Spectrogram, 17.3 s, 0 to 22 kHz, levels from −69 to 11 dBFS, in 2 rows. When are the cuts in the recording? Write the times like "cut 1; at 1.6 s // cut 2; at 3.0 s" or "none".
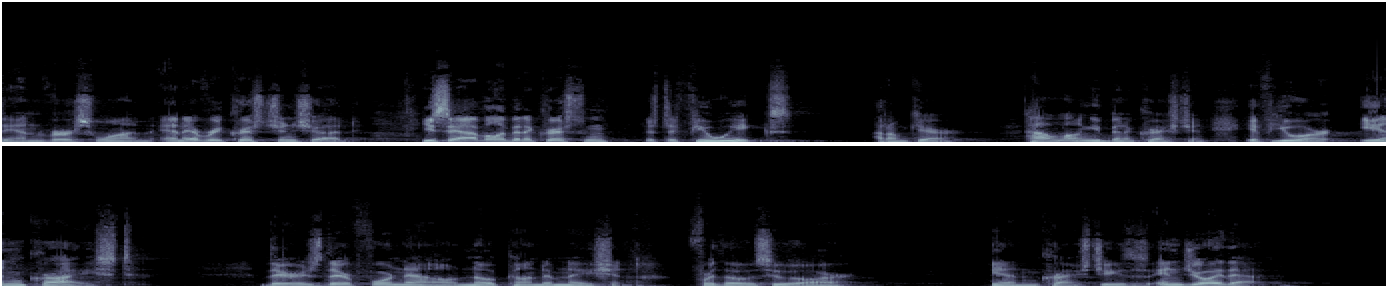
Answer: none

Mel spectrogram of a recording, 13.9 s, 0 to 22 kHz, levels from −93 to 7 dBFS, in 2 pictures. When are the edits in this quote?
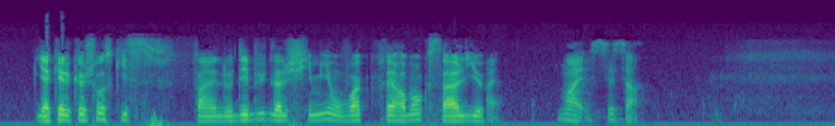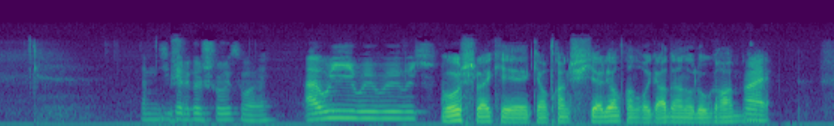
cut 1; at 7.9 s // cut 2; at 9.4 s // cut 3; at 10.6 s

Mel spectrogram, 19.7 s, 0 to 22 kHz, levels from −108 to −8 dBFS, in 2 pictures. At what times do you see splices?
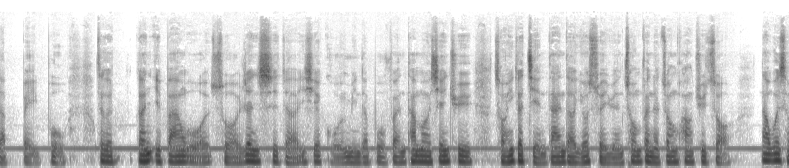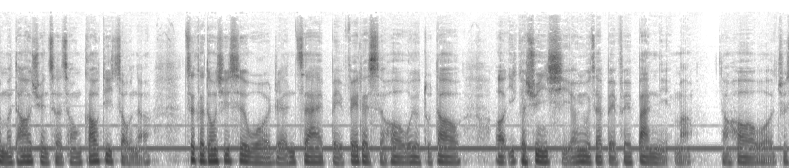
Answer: cut 1; at 1.2 s

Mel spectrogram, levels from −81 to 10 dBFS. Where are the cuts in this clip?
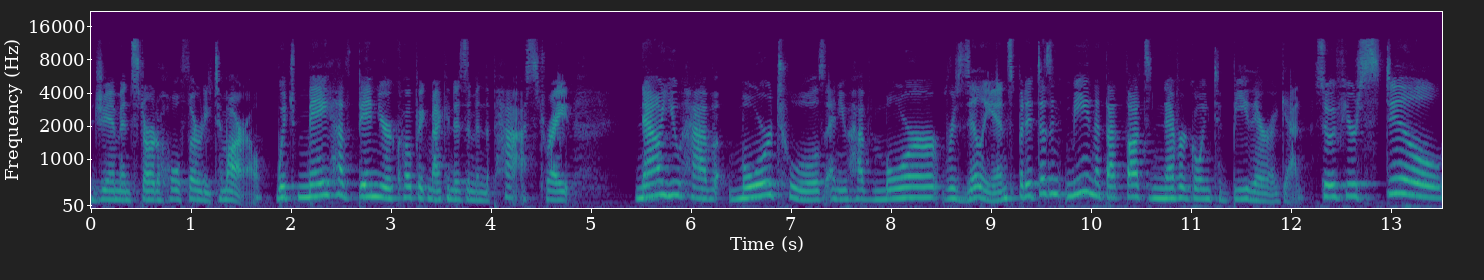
cut 1; at 12.2 s

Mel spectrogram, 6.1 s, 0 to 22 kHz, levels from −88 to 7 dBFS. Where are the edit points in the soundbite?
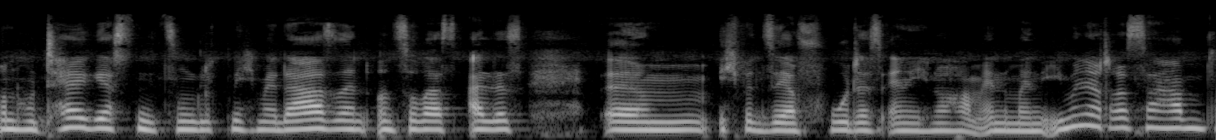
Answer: cut 1; at 3.0 s

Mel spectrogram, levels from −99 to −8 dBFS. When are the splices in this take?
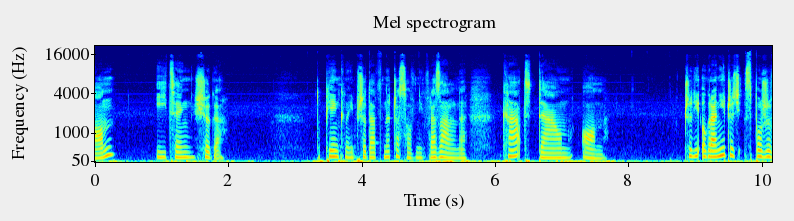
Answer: cut 1; at 3.2 s

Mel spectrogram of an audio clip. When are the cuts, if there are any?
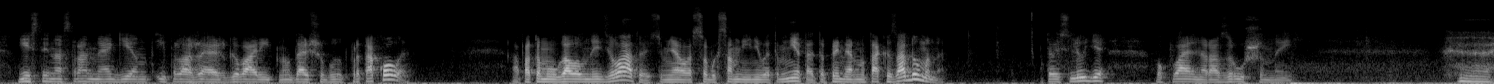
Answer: cut 1; at 11.5 s

